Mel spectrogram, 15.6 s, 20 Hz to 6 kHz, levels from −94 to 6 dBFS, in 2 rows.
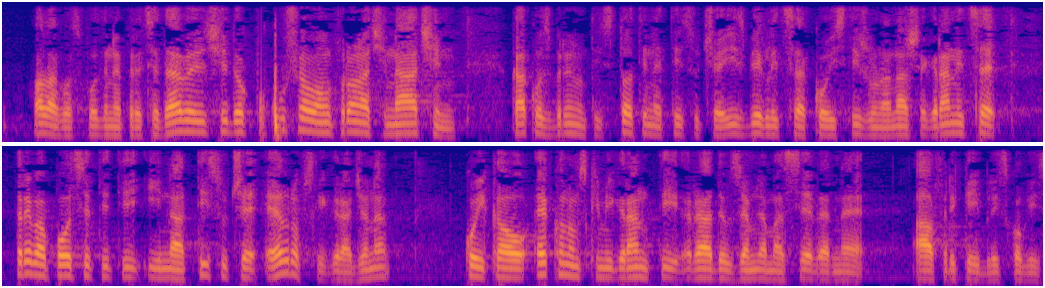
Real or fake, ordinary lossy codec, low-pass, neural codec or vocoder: real; none; 5.4 kHz; none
